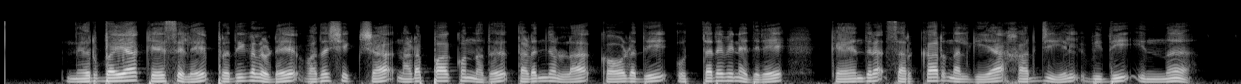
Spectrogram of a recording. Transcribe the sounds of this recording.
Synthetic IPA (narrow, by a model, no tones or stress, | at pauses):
nirbɐjɐke̞ːsile̞prɐðiɣɐɭuɽe̞ʋɐd̪ɐɕikʂɐnɐɽɐpːaːkːunːɐðɨt̪ɐɽɐɲːuɭːɐko̞ːɽɐðiut̪ːɐɾɐʋine̞ðiɾe̞ke̞ːnd̪ɾɐsɐrkaːrnɐlkijɐhɐrd͡ʑijilʋid̪ʱiʔinːɨ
